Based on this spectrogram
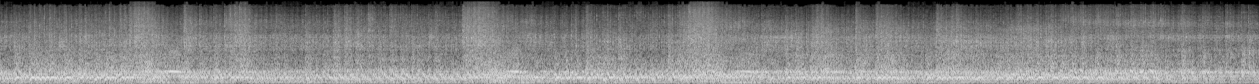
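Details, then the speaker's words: Caterpillar Diesel 70 two-cylinder pony starting motor after swapping the faulty cap: steady, even beat with both cylinders firing, runs perfect; exhaust manifold stud still leaking. "The analysis on this one now that you switched that cap? Runs perfect."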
